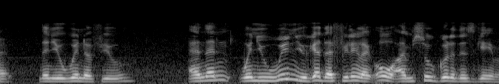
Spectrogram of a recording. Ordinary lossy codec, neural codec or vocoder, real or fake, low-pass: none; none; real; 7.2 kHz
